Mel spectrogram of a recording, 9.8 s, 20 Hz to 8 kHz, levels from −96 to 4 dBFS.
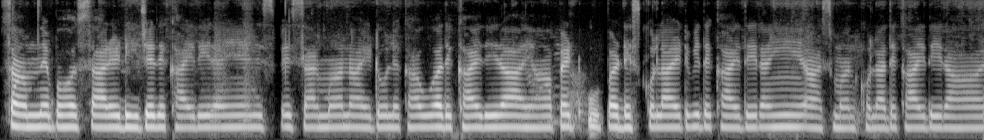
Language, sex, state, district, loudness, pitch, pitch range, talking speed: Hindi, female, Rajasthan, Nagaur, -18 LUFS, 210 Hz, 205-215 Hz, 200 wpm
